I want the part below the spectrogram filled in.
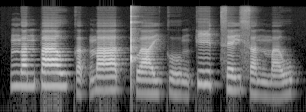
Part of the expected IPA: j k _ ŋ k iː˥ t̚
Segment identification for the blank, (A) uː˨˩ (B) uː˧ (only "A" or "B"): A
